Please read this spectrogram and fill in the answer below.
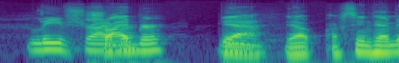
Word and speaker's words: Schreiber: Schreiber? Liev Schreiber. Schreiber.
